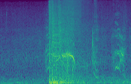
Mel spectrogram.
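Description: A gun fires with a loud bang.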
